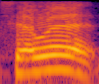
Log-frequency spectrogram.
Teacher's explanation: الواو مرققة أقول سواء مش سواء وا داخل على التفخيم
